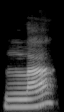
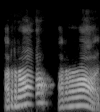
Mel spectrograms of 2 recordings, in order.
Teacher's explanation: Nah, sementara ini dia posisinya lurus tuh. Kalau la lurus lidahnya, kalau ro lebih turun lidahnya.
